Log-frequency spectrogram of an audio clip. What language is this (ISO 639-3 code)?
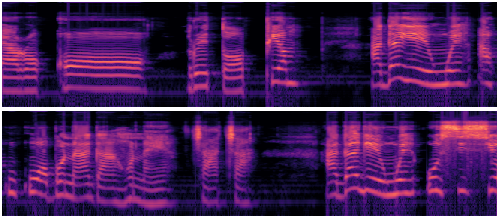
ibo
